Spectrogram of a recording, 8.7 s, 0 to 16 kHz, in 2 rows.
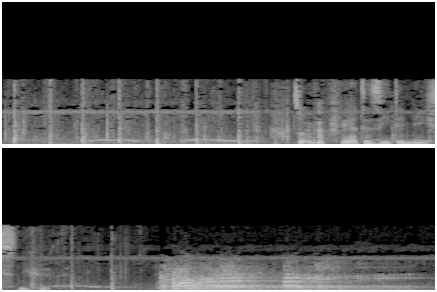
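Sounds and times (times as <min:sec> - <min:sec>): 
speech: 0:02.9 - 0:04.9
tiger roaring: 0:05.9 - 0:08.6.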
